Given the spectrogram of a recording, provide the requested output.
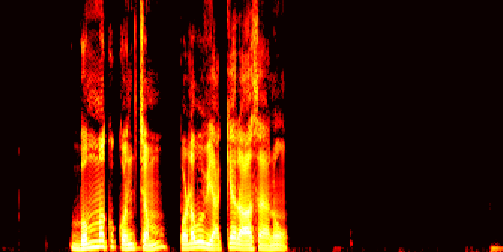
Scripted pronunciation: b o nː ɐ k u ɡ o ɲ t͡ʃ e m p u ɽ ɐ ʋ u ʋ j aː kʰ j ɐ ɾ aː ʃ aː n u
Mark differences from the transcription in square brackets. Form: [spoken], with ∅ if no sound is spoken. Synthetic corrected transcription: b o [mː] ɐ k u [k] o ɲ t͡ʃ e m p [ɔ] ɽ ɐ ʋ u ʋ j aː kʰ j ɐ ɾ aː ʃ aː n u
